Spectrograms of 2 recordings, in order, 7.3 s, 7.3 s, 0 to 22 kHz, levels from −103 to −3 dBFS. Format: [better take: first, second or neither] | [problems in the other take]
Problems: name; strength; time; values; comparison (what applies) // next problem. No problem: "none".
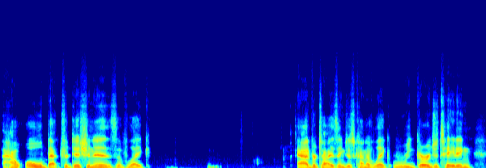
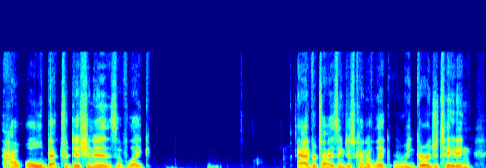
second | muffled; slightly; fading above 3 kHz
